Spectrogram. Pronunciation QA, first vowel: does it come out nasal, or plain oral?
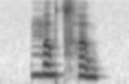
oral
